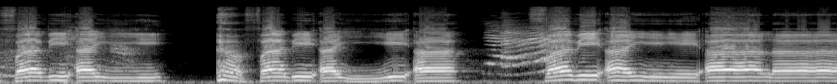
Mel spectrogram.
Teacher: dalam ayyi ditekan huruf ya-nya karena dia tasdid, dan huruf ya termasuk huruf lin yang lembut, di dalam pelafalannya jangan dihentakkan.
